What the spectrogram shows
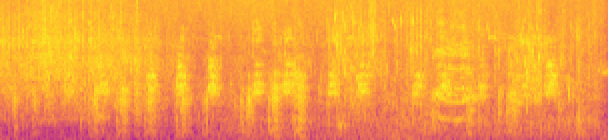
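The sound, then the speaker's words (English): Ducks quack over and over in a busy, overlapping chorus as they skid to a landing on the water of a river, fairly loud, with a steady wash of noise underneath and no one talking. “I trailed my hand in the water and looked at the ducks skidding to a water landing.”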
